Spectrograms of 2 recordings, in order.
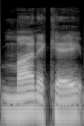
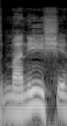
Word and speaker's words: Manniche: I believe the way it's pr- the English commentators pronounces is is Michael uh, Manique, but it is Manish in Portuguese or Manique uh, to some.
